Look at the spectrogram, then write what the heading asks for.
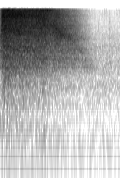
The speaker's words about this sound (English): As we arrive at the school, buses are dropping students off in the slush and snow.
